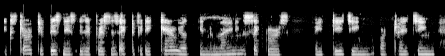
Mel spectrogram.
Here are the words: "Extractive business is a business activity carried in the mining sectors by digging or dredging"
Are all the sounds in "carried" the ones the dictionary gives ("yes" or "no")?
no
